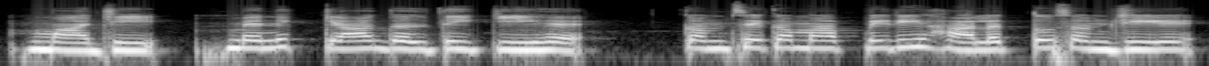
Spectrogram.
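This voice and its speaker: A woman's voice: sits high, fairly even intonation, a little slow, fairly bright tone, dry recording, clean studio sound. A woman playing a meek pleading young daughter-in-law. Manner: pleading, polite. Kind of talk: family drama acting.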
